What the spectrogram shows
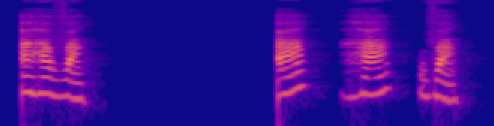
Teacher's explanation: Hey can sound like both Ha and Ah. The word Ahava uses it in both ways. When Hey appears in the end of the word, it will always sound as Ah.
